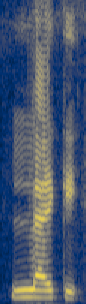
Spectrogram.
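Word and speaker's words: lackey: मतलब होता है नौकर लायकी ये लौकी नहीं है ये है लायकी इसका मतलब होता है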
